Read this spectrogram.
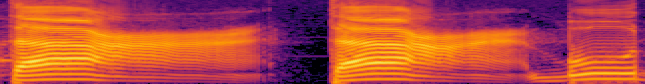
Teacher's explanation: huruf ainnya di tenggorokkan bagian tengah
